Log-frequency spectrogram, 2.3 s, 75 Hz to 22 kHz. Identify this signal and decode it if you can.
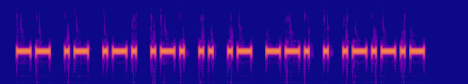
Morse code, heard as a keyed tone, about 51 wpm, 700 Hz. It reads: MARRIAGE.
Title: Sentences from Top 1000 Words - Review Part 1 - 50wpm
